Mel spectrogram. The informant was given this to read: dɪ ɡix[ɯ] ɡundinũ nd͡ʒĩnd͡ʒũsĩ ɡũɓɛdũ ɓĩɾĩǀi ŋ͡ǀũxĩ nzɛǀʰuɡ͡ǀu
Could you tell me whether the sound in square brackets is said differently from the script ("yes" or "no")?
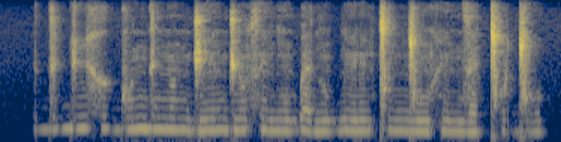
no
